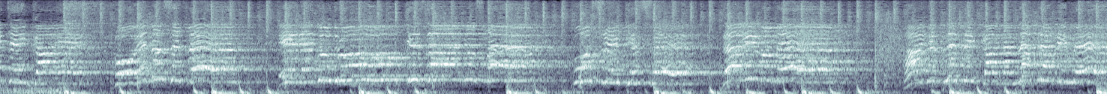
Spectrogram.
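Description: Two girls singing a pop song over a backing track with a steady drum beat.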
